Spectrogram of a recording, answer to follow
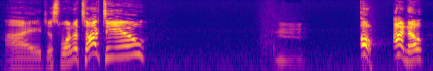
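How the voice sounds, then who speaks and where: A man's voice: very high-pitched, wildly swooping pitch, slow, background noise, exaggerated voice. A man voicing a manic, theatrical cartoon ringmaster made of dentures, with a bombastic, overenthusiastic showman's manner. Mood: manic, upbeat. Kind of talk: animated cartoon voice acting.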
